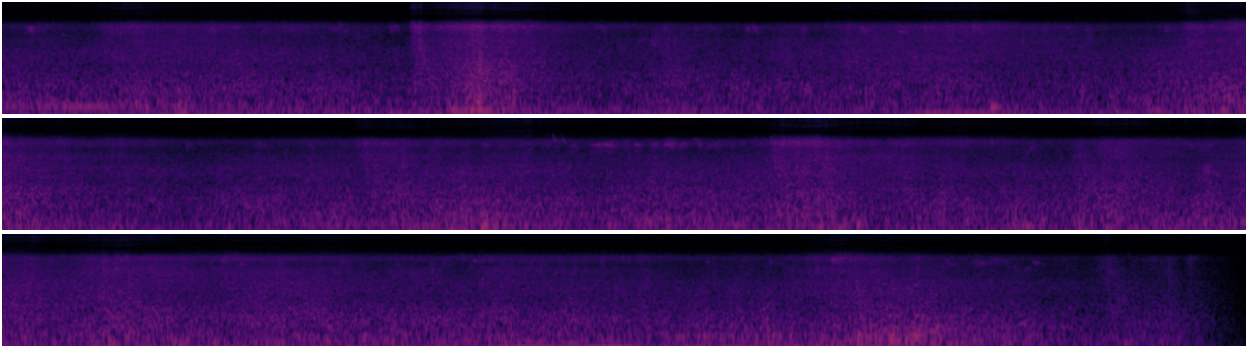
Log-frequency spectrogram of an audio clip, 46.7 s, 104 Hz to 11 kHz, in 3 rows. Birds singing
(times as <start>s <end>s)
42.8s 44.2s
